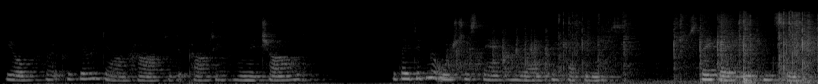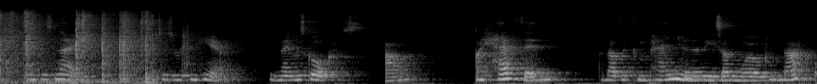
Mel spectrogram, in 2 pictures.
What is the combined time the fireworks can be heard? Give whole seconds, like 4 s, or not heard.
6 s.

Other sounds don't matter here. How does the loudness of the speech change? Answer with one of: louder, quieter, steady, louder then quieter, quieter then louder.
louder.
